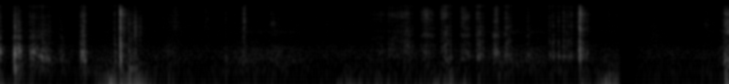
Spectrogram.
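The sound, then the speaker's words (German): Scissors cutting out a handmade Christmas card. Many short, crisp snips come in irregular bursts with brief pauses; they are soft and heard alone. “Und jetzt schneide ich das so aus, dass ich da einen Rand”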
